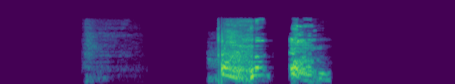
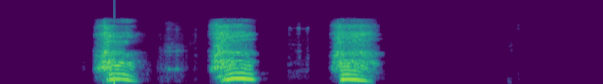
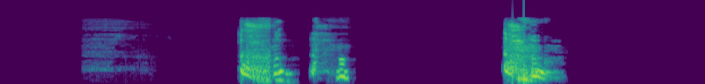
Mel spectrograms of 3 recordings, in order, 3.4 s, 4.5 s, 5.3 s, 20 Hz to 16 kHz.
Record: {"cough_length": "3.4 s", "cough_amplitude": 28069, "cough_signal_mean_std_ratio": 0.3, "exhalation_length": "4.5 s", "exhalation_amplitude": 30189, "exhalation_signal_mean_std_ratio": 0.37, "three_cough_length": "5.3 s", "three_cough_amplitude": 31886, "three_cough_signal_mean_std_ratio": 0.32, "survey_phase": "beta (2021-08-13 to 2022-03-07)", "age": "18-44", "gender": "Female", "wearing_mask": "No", "symptom_cough_any": true, "symptom_runny_or_blocked_nose": true, "symptom_sore_throat": true, "symptom_diarrhoea": true, "symptom_fatigue": true, "symptom_headache": true, "symptom_change_to_sense_of_smell_or_taste": true, "symptom_loss_of_taste": true, "smoker_status": "Current smoker (1 to 10 cigarettes per day)", "respiratory_condition_asthma": false, "respiratory_condition_other": false, "recruitment_source": "Test and Trace", "submission_delay": "1 day", "covid_test_result": "Positive", "covid_test_method": "RT-qPCR"}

